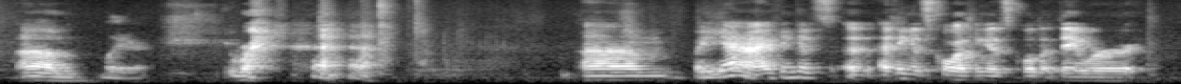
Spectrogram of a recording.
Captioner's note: laughs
